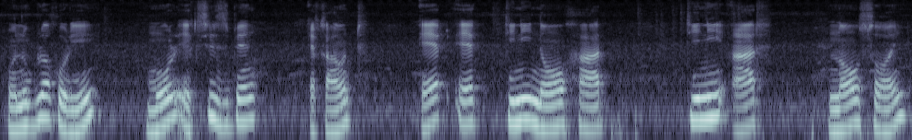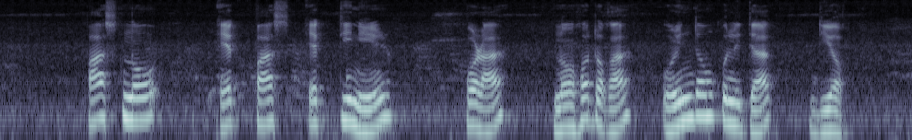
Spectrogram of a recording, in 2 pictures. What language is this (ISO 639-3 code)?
asm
